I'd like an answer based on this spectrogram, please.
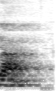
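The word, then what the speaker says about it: know: কে সবকটাতে আছে কিন্তু কে এর উচ্চারণ একটাতেও হবে না যেমন ফাস্টেই আছে কে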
